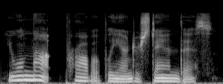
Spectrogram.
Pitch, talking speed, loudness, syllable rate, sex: 155 Hz, 160 wpm, -16 LUFS, 5.0 syllables/s, female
